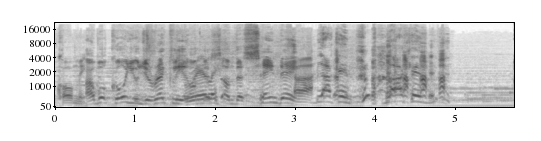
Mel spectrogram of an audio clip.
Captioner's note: laughter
